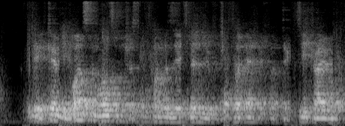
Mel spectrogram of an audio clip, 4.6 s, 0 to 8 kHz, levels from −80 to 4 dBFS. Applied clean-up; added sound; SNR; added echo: neural separator model SepFormer DNS4.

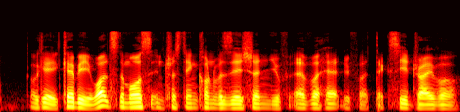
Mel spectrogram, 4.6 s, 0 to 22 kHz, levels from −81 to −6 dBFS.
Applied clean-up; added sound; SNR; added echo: none; none; none; none.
